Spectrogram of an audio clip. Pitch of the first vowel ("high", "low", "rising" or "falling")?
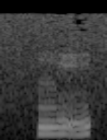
low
